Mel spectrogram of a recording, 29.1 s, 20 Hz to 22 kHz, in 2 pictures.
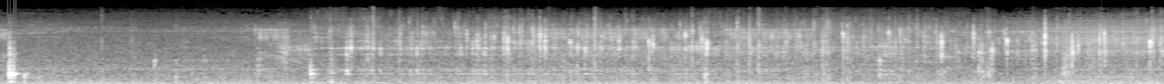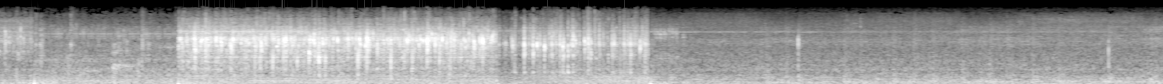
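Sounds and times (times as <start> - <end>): food sizzling in a hot pan: 3.2 - 15.6, 16.8 - 22.7.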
